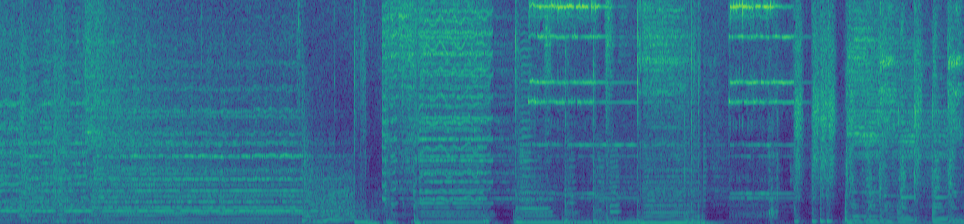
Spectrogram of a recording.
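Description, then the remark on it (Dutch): A telephone rings with a bright, electronic ringtone-like melody that plays continuously and loudly, with repeated tonal bursts and shifting harmonic notes for about twelve seconds, with no voices present. “Inderdaad, het eh, telefoontje luidt.”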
